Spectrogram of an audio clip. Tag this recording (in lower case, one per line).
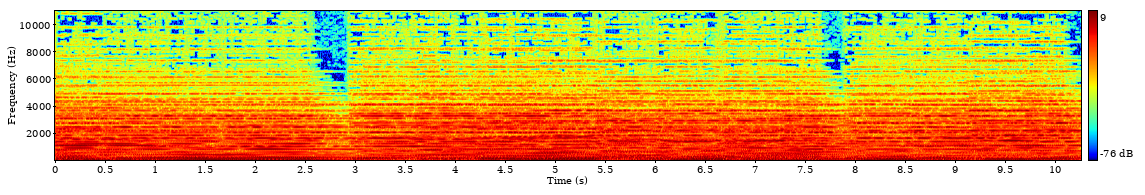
keyboard (musical)
musical instrument
music
piano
